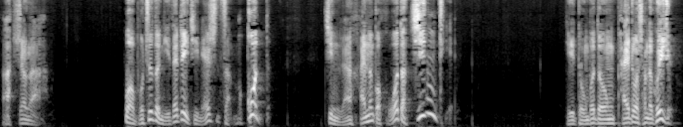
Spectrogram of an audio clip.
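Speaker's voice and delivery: cold rebuke from a gang boss; chilly, controlled menace. A narrator's reading. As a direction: drop the friendliness and reprimand him icily. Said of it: "冷冷地说道".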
